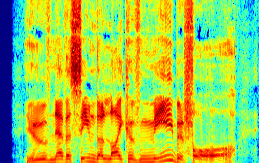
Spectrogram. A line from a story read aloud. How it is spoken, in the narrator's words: exclaimed the spirit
